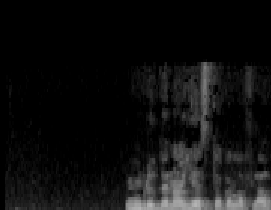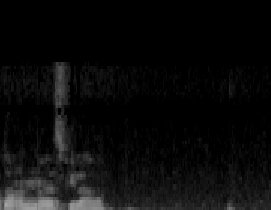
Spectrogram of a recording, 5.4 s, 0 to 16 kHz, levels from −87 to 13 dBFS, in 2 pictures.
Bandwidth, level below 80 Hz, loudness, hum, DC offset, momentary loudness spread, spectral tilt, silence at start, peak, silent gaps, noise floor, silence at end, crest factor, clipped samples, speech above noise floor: 11.5 kHz; -70 dBFS; -28 LUFS; none; under 0.1%; 12 LU; -6.5 dB/octave; 1.25 s; -12 dBFS; none; -70 dBFS; 0.4 s; 18 dB; under 0.1%; 43 dB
